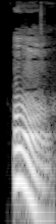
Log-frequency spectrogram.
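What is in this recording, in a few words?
"all", British English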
